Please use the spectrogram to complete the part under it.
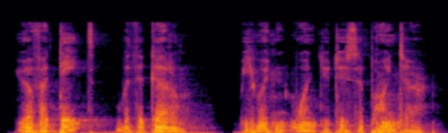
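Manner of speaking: hushed, low, veiled menace, near whisper. He tells Tom where they are headed, low, with an implicit threat. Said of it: "His voice was low, the threat implicit".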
